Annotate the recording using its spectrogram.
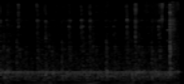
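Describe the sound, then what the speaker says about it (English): A domestic sewing machine runs a short burst of reverse stitches through fabric, a steady close mechanical whirring hum with rapid needle clatter, stopping abruptly at the end. "Let's put the needle down into the fabric, do a couple of reverse stitches,"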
